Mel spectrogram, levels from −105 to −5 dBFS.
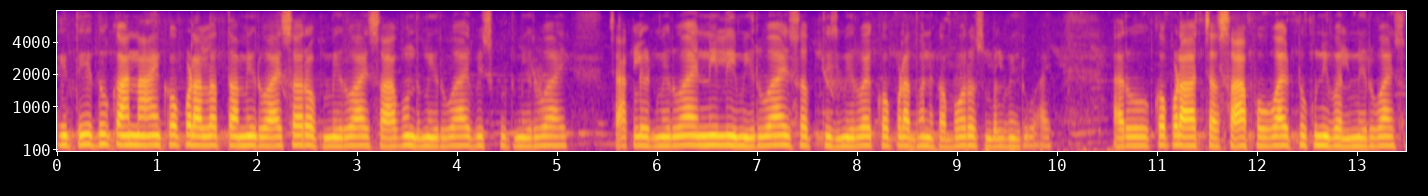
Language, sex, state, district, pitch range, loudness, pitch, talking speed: Halbi, female, Chhattisgarh, Bastar, 180-195 Hz, -17 LUFS, 185 Hz, 160 wpm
